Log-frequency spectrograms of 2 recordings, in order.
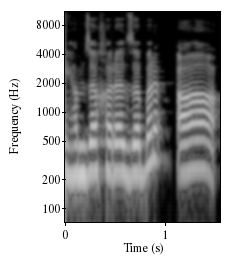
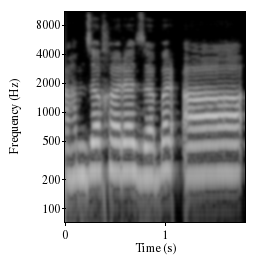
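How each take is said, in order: First: "आ" in "हमज़ा खरा ज़बर आ" held for just one alif length; correct short stretch. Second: The wrong way: "हमज़ा खरा ज़बर आ" drawn out slowly, each vowel dragged far past one alif; overlong stretch. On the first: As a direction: stretch the final "आ" only one alif long, no more. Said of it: "यानी हमज़ा खरा ज़बर आ पढ़ना है". ("आ" को सिर्फ एक अलिफ के बराबर खींचकर) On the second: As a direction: drag out "खरा" and "आ" much too long, as a mistake. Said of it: "ऐसे नहीं पढ़ना". ("हमज़ा खरा ज़बर आ" को ज़रूरत से ज़्यादा खींचकर, गलत तरीका) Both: Shown as a demonstration.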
